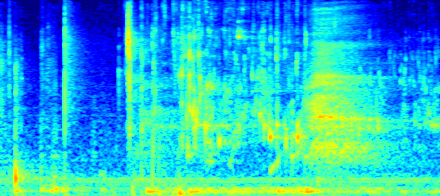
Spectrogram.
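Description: A short stream of water pours into a glass, gurgling and trickling with a rising pitch, preceded by a couple of small clinks and drips, fairly quiet.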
